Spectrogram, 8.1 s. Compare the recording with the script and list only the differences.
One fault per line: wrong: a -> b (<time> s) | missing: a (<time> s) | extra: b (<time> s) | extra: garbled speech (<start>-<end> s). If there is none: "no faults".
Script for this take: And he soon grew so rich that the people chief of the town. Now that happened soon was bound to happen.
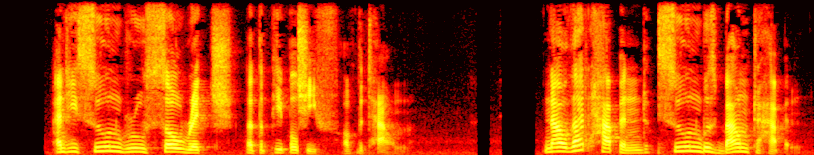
no faults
